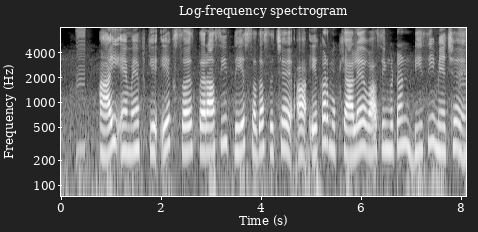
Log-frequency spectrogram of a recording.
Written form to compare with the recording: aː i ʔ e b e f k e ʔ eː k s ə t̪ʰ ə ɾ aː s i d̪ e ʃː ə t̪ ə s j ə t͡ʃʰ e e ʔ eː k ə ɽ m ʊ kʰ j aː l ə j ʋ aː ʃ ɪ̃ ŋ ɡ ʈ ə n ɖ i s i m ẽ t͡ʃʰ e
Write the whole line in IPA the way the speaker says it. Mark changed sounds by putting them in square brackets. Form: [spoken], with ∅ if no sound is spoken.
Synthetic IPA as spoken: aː i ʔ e [m] e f k e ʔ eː k s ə [t̪] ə ɾ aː s i d̪ e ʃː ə [d̪] ə s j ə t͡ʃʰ e [a] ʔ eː k ə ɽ m ʊ kʰ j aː l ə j ʋ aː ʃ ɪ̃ ŋ ɡ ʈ ə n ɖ i s i m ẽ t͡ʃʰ e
